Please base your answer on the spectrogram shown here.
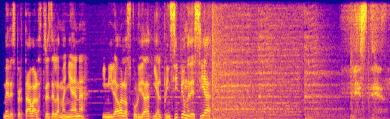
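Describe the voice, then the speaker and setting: An actor playing a tormented, guilt-ridden father in a horror audio drama, confessing to a psychiatrist in an agitated, defensive, halting way. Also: medium pitch, lively intonation, close to an everyday voice. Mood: haunted, fearful. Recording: music behind the voice.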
